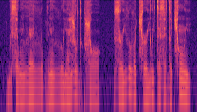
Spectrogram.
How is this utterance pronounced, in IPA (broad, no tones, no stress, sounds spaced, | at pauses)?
b i s ɛ w ĩ lː ɛ lː ʊ b r ĩ lː u j ɛ̃ ɮ u d ʊ k ɮ ɔ | z ə˞ j l u l ɔ t͡ɕʰ ə˞ j u j t ɛ z ɛ d ʌ t͡ɕʰ ũ j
